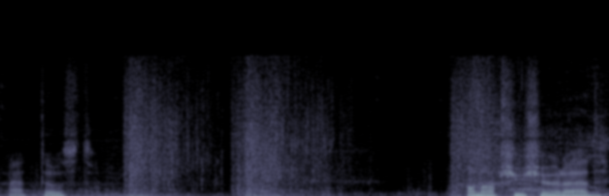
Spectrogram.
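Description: A sword slashes and strikes in quick blows.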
